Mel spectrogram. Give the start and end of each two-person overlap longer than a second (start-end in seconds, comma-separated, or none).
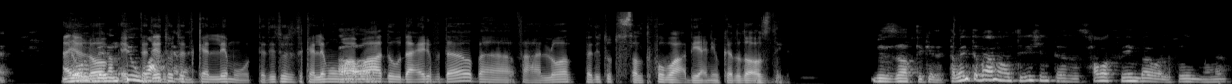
0.6-2.0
